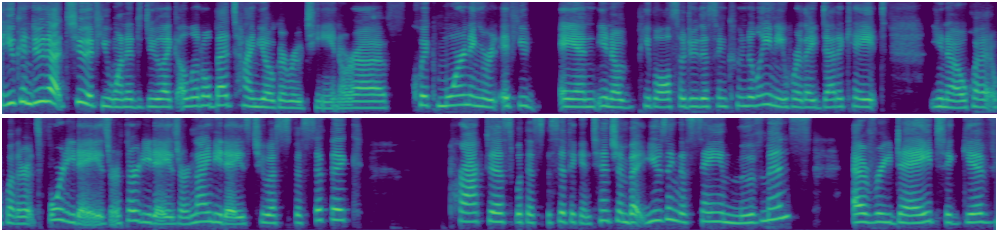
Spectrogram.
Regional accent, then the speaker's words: East Coast, United States; now in California, United States; I'm from the East Coast too, even though I live in California now.

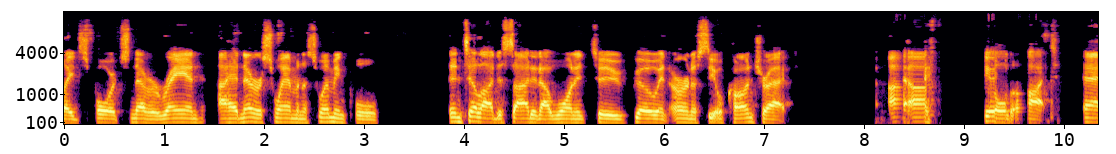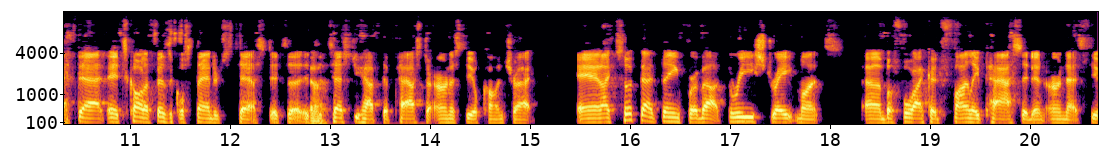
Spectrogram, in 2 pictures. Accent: North Georgia, United States; I show back up here to my hometown in North Georgia.

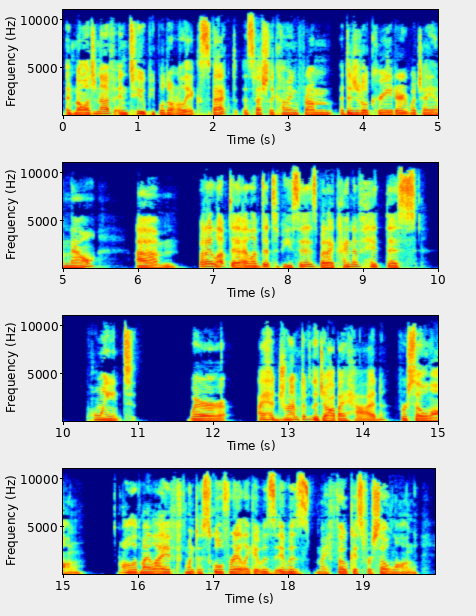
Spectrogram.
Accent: East Bay area, California, United States; moved away as an adult; also born or lived in San Francisco; now in Los Angeles, United States; I was born and raised in the East Bay area, and I moved out of there when I was eighteen into actual San Francisco

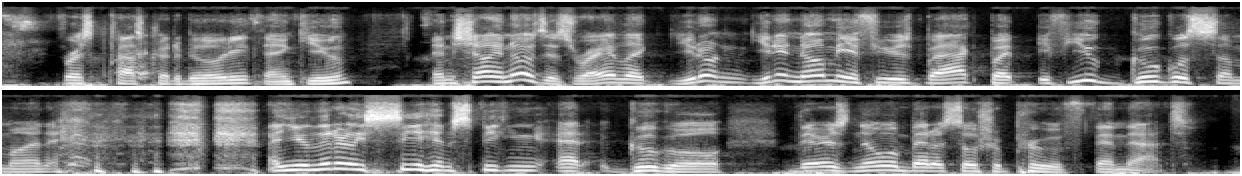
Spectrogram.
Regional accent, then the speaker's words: New York City, New York, United States; moved away as an adult; now in California, United States; I am from New York City originally

